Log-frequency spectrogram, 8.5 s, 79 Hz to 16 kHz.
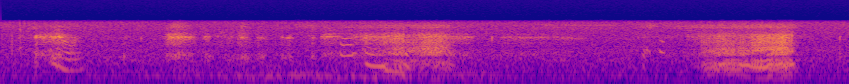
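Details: Irregular, rough snorting breaths with some whistling tones, about 17 a minute, from a sleeper snoring heavily. Snoring.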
